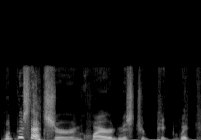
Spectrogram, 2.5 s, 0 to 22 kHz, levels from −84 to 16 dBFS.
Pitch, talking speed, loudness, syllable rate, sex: 140 Hz, 165 wpm, -20 LUFS, 4.2 syllables/s, male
